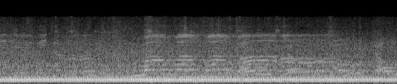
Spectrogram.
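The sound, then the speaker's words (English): A car engine drones steadily with a loud, constant low hum as the car, which has a clutch, is driven, while voices talk over it. No clear start-up or rising rev is evident. “This car can get away from you.”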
